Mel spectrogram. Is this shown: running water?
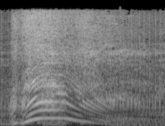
no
